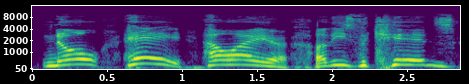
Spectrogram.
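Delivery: high, hurried mock-friendly greeting; acted alarmed politeness. Homeowner heading off creepy neighbor before his kids, high forced friendliness. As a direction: jump up high to head him off.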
